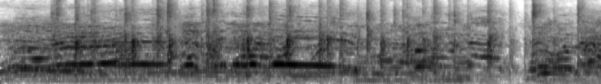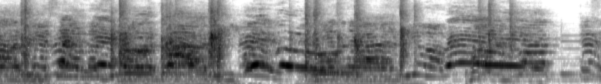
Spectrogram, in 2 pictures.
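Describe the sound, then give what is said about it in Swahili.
Applause from a group, with dense rapid hand claps throughout mixed with lively voices calling and cheering, steady and loud for the whole stretch before thinning at the end. “Tumpe makofi ya kilo bwana.”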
